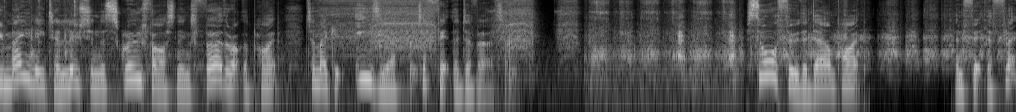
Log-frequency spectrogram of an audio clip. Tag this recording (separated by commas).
Speech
